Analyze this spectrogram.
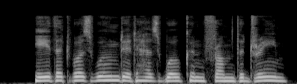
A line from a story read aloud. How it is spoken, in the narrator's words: Avienda said evenly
